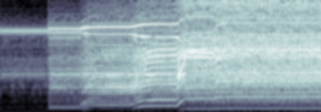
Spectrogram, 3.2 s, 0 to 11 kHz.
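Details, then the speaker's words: Makita DHP481 cordless drill after greasing its bone-dry gearbox: clean whine stepping up smoothly through the speeds, no grinding or rattle; gearbox now smooth and healthy, where the dry gearbox had sounded rough. "That's exactly what it was. Gearbox is just bone dry, causing it to sound very rough."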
